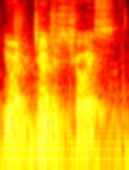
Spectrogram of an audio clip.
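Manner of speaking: ordinary delivery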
